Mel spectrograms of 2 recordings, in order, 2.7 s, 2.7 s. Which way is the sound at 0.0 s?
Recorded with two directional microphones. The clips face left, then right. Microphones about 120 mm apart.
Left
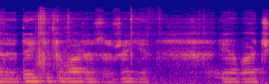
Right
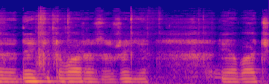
30° right (ahead or behind).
